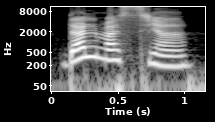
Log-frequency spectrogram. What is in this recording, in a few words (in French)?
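"dalmatien", French; CHIEN; mammifère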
